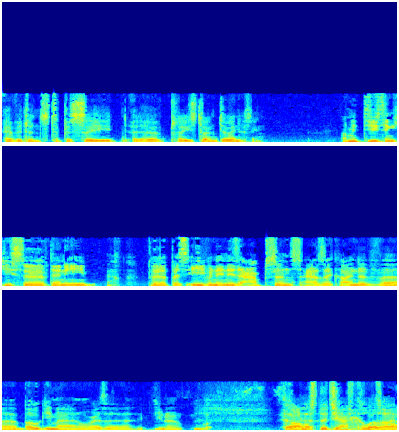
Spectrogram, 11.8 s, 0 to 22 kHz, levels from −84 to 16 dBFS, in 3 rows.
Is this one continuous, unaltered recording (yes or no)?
yes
